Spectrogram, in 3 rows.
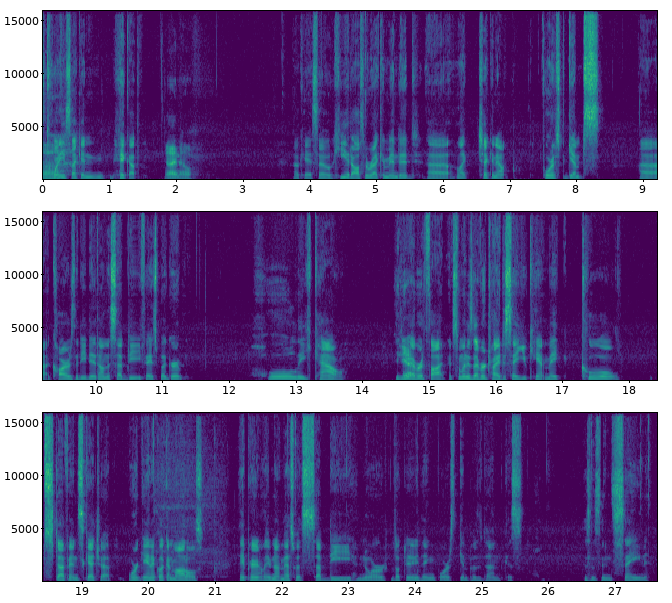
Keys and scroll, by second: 21.5 v.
